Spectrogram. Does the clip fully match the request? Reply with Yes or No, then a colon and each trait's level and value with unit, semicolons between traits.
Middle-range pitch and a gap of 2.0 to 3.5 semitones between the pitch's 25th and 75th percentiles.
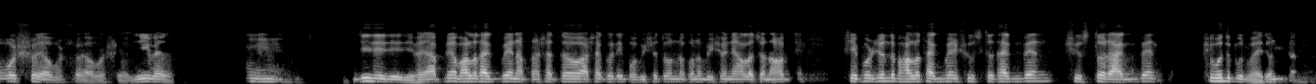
No: low, 130 Hz; average, 2.8 semitones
